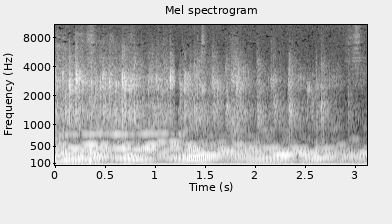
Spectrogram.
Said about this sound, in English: clap your hands and take your seats.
